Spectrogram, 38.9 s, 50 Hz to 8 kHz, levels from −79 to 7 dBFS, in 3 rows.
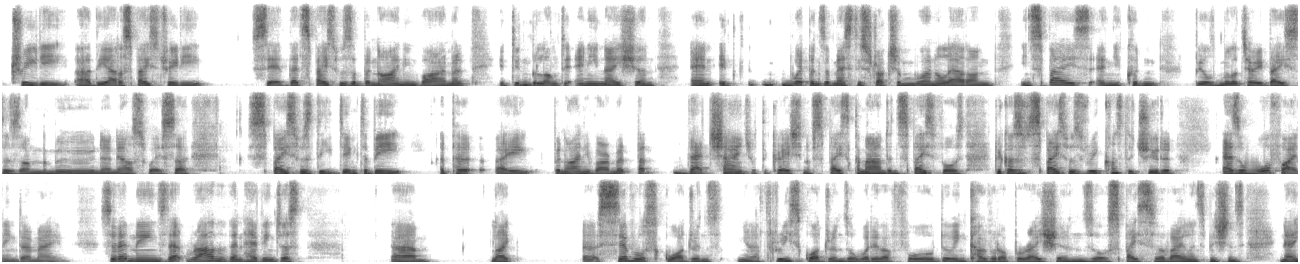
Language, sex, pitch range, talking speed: English, male, 135-165 Hz, 155 wpm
